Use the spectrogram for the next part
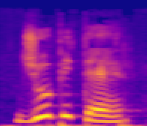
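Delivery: mild acted shout; shouted call. A narrator's reading. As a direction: call out to someone up a tree. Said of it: "gridò il mio amico".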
